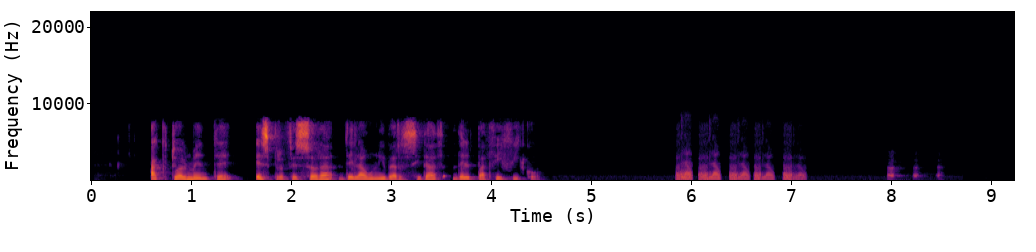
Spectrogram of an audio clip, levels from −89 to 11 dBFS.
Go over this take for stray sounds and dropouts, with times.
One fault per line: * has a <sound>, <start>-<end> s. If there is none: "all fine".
* has a laugh, 5.8-7.2 s
* has a laugh, 7.9-8.5 s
